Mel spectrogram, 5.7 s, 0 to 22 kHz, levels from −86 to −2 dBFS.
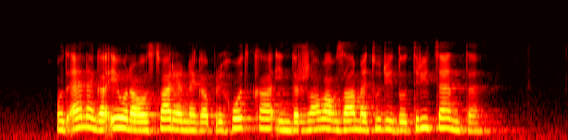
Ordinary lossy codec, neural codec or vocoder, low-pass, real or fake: none; none; 7.2 kHz; real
